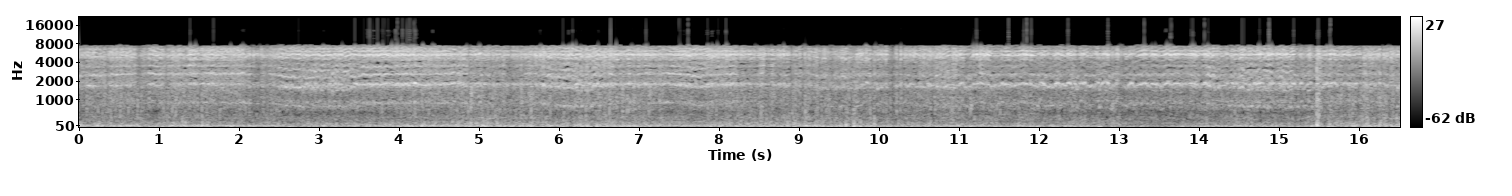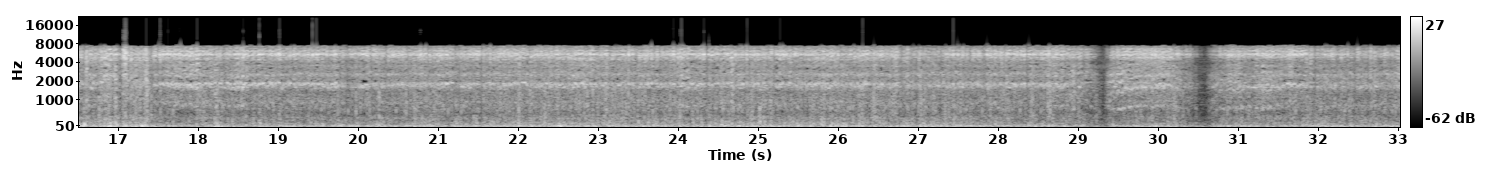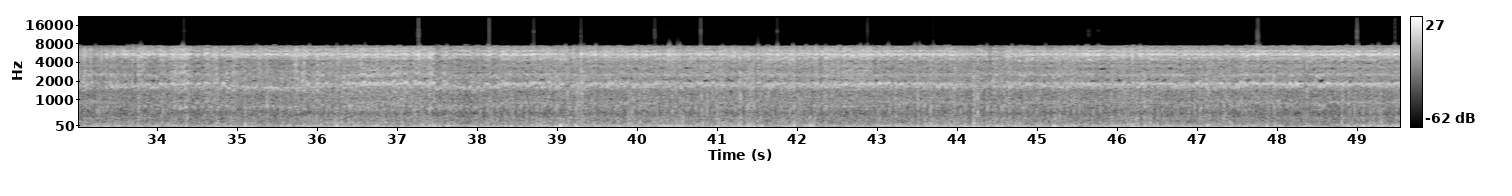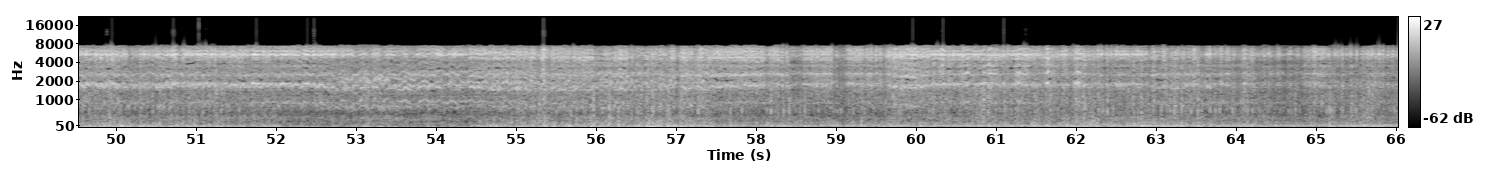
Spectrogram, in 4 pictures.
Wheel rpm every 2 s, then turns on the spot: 200, 230, 230, 230, 230, 220, 230, 220, 250, 220, 230, 220, 230, 230, 190, 150, 210, 210, 190, 210, 230, 220, 220, 230, 230, 230, 220, 220, 210, 230, 230, 230, 230.
none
